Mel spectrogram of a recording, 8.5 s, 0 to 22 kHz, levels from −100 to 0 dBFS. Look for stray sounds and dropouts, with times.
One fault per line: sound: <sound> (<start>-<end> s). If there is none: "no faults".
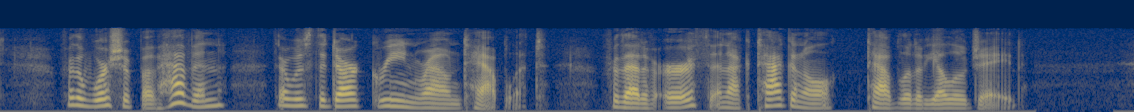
no faults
